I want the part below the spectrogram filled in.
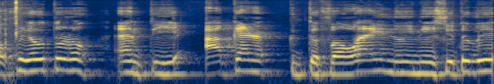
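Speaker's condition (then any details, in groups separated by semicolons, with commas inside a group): Cerebral palsy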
